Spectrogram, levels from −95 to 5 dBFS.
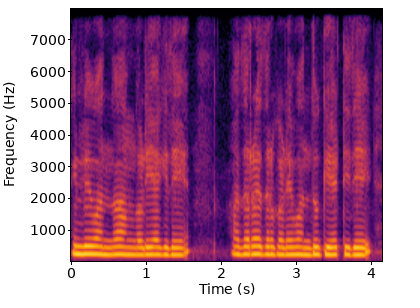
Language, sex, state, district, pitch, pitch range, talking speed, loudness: Kannada, female, Karnataka, Bidar, 230 Hz, 225-245 Hz, 130 wpm, -13 LUFS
